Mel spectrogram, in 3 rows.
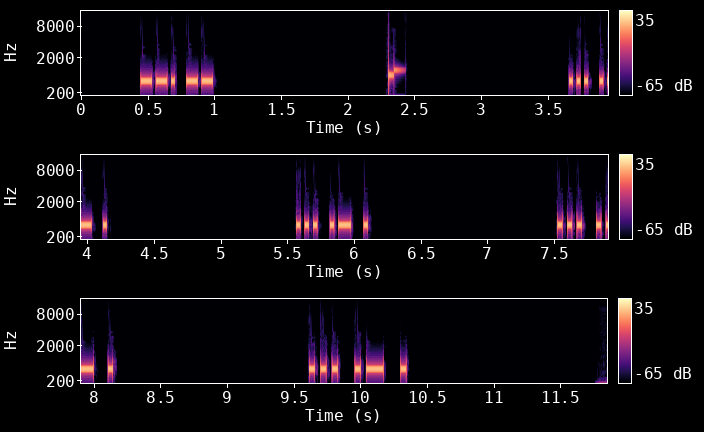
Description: Morse code, heard as a keyed tone, about 33 wpm, 700 Hz. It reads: GM SAE SAE SAE SAE
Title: Speed-Racing Abbreviations - 28wpm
